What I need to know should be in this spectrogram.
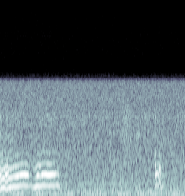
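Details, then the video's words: Female pug snoring indoors after tiring herself out with play: one drawn-out, tonal, slightly wavering snore in the first second, then quiet breathing and a brief faint snort near the end. "Snoring of the pug（パグのいびき）"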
